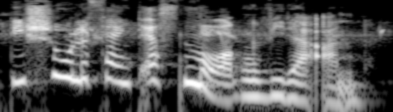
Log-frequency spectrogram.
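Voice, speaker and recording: A woman's voice: mid-range voice, huge pitch swings, fairly quick, noisy background. A woman playing a stern, exasperated older aunt with a no-nonsense manner in an audio drama. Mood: firm, wry.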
